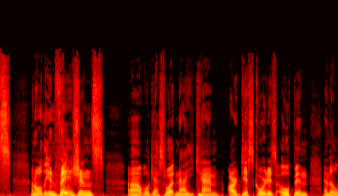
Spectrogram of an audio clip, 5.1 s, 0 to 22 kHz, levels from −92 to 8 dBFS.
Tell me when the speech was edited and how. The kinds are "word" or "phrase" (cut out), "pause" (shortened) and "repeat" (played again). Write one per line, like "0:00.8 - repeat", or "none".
none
